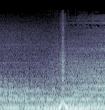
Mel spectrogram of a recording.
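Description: Vocal trance music in a sparse passage: a deep, sustained bass rumble with a short swooshing sweep effect that rises and falls about a second in.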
